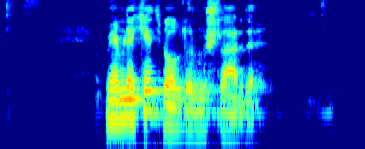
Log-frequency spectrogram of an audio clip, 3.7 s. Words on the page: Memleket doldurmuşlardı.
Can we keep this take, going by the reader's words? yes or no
yes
